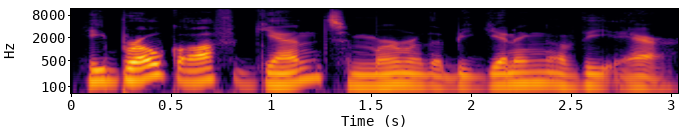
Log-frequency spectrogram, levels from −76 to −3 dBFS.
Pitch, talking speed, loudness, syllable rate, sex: 120 Hz, 215 wpm, -20 LUFS, 5.5 syllables/s, male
